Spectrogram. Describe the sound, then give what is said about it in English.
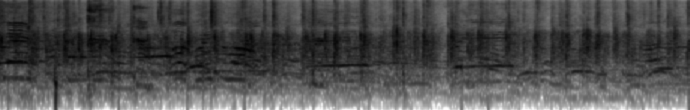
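An audience at a church service claps hands to the Lord in a dense, steady patter that runs the whole time, with loud voices rising and calling out over the clapping. “Oh, let's clap our hands to the Lord today.”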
